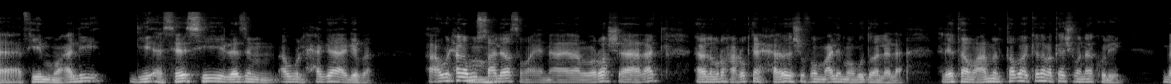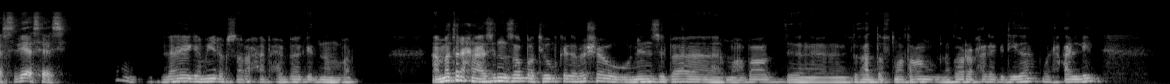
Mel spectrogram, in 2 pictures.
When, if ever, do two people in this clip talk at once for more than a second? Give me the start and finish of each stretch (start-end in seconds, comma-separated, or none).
none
